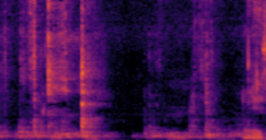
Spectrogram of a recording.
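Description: Low talking, with a few light clicks of a metal fork against an aluminium pot as soft pieces of cooked cow's foot are lifted from the broth.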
